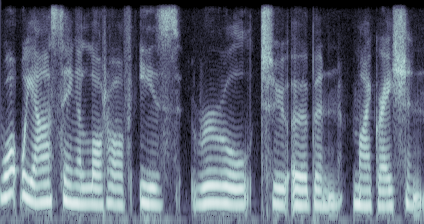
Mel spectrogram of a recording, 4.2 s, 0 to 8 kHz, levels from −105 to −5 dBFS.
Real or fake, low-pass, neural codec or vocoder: real; 7.2 kHz; none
